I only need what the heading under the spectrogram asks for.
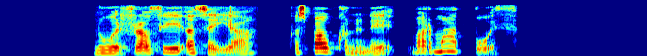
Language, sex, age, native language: Icelandic, female, 50-59, Icelandic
